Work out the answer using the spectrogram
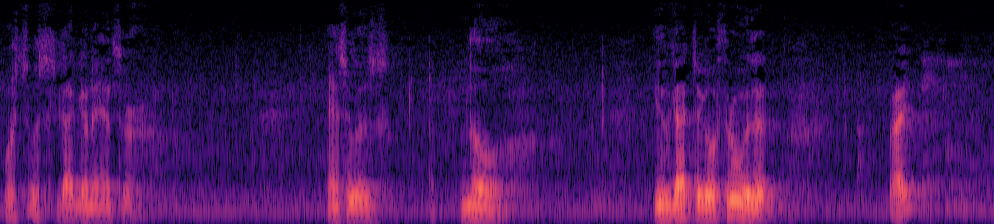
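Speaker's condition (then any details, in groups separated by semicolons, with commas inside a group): Parkinson's disease; lost balance and body coordination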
